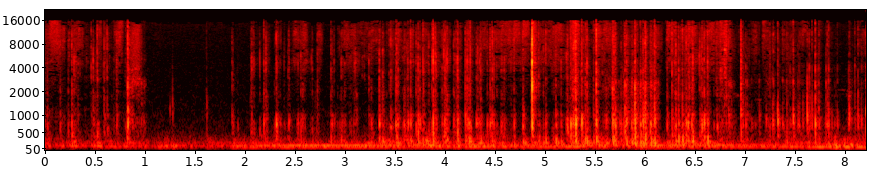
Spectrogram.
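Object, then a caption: Cardboard box. Long painted acrylic nails tap and scratch on a closed, white printed Gelish cardboard gel polish box lying flat. Quick, irregular dry clicks blend with a soft, papery scratching rustle, with a brief lull early on and one sharper, louder tap midway. The sound stays quiet and close, and each tap dies away almost instantly.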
